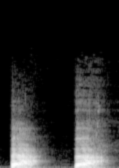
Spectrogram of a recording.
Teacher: Jadi lidah kita di ujung lidah, ha, ya. Ujung lidah menyentuh gigi seri kita bagian depan.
